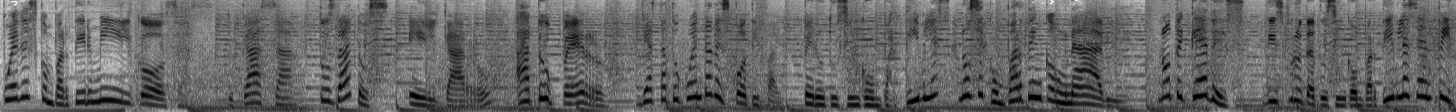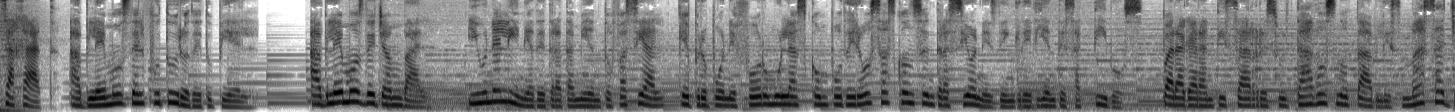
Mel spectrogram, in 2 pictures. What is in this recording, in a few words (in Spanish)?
DEMO LOCUCION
